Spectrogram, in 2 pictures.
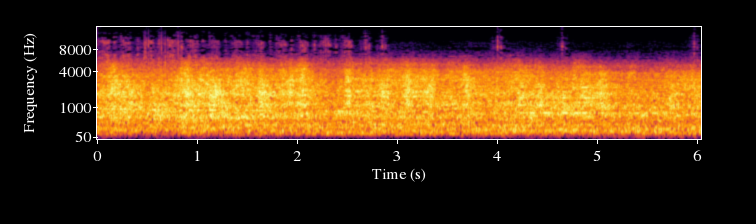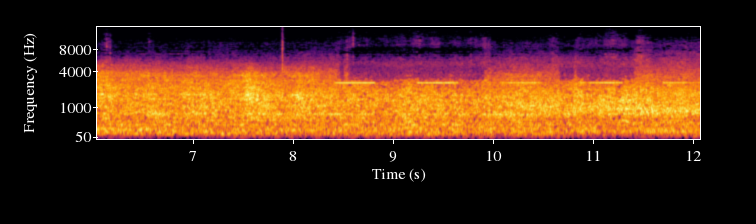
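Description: Twin GE90 engines of a Boeing 777-300ER airliner at takeoff power, a loud steady jet roar as it climbs out, easing slightly toward the end.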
